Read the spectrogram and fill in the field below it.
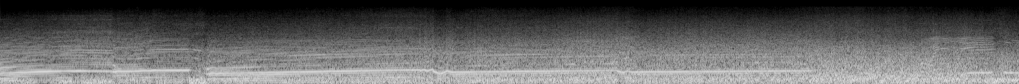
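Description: An MV Agusta F3 sport motorcycle accelerates hard on an evening ride. A strong, tonal engine note climbs in pitch and drops back at each gear shift, with steady wind rush over it and no talking.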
